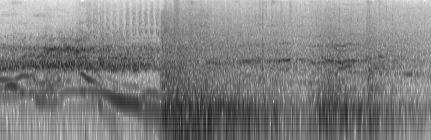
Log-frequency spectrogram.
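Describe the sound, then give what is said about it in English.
Loud tires squeal in wavering, screeching tones for a second or two as cars lose control arriving at a traffic jam, then a sudden crash as they hit the stopped cars, followed by noisy clattering and scraping debris as the collision settles. “Some cars didn't stop in time, and they crashed into the car's stop in the traffic jam.”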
